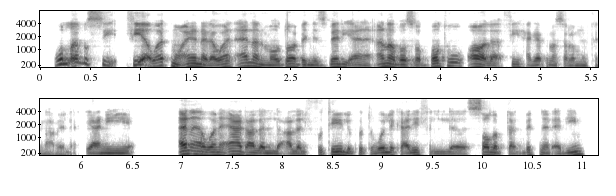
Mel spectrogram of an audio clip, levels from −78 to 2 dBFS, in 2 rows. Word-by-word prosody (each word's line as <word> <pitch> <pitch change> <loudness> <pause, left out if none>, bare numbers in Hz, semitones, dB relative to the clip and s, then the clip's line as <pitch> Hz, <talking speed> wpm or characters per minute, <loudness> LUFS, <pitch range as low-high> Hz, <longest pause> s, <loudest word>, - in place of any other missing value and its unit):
والله 255 +3 +4
بُصي، 240 -7 -4
في 210 - +4
أوقات 170 +1 +1
معينة 140 +1 +3
لو 100 +4 +2
أ 145 +3 -1
أنا 160 - +1
الموضوع 105 +2 +1
بالنسبة 110 +2 -1
لي 125 -3 -2
أنا، 110 +5 -4
أنا 140 -1 +5
باضَبّطه، 125 - 0
آه 135 - +6
لأ - - -3
في 120 -2 -7
حاجات 110 0 -5
مثلًا 100 -2 -7
ممكن 90 -3 -10
اعملها، 75 -1 -14
يعني 105 +1 -1 0.4
أنا 160 -3 +7
وأنا 130 -1 +2
قاعد 145 -1 +2
على 115 -2 +3
ال 100 -1 -3
على 95 +1 -3
الفوتيه 135 +1 -2
اللي 130 - -1
كنت - - -10
باقول 115 - +2
لِك 120 -1 -4
عليه 100 +5 0
في 120 -2 -13
ال 90 -1 -7
الصالة 90 +7 0
بتاعة 90 - -7
بيتنا 115 +2 -7
القديم، 115 +9 -3
115 Hz, 215 wpm, -24 LUFS, 100-140 Hz, 0.4 s, أنا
